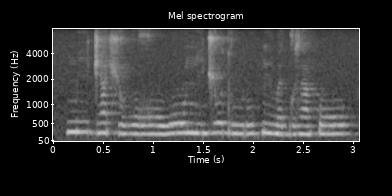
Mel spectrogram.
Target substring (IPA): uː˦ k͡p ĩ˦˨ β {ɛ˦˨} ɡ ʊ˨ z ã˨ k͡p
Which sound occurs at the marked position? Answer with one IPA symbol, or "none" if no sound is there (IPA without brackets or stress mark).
ɛ˨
